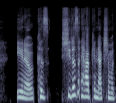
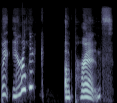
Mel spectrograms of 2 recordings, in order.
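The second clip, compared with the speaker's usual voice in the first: high, incredulous outburst, a bit louder on the end; mock disbelief; 4 semitones higher, 4 dB louder than usual. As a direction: act floored that his dad has no idea. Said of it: "And I'm like".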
